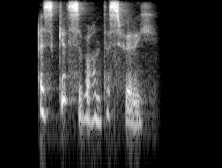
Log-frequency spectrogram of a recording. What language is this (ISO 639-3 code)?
kab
